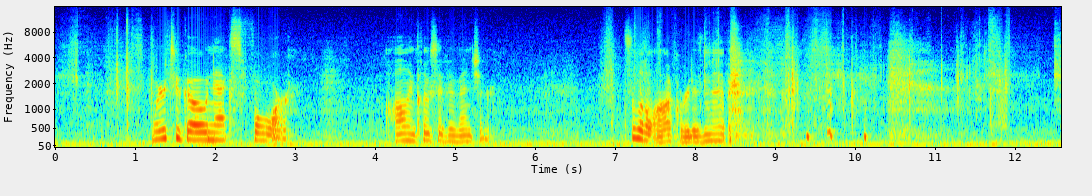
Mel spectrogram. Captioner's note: laughs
